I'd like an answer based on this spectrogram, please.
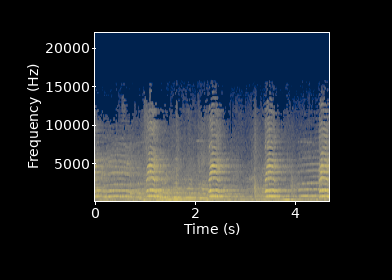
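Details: Endangered siamang singing to mark territory: loud, rich harmonic barks burst out roughly once a second between lower wavering tones, a rhythmic pulsing exchange.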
